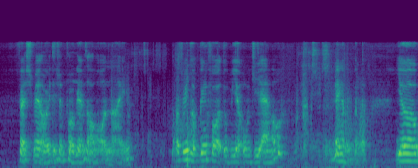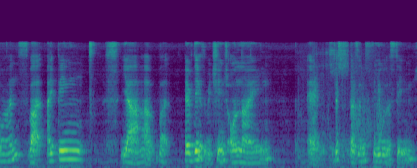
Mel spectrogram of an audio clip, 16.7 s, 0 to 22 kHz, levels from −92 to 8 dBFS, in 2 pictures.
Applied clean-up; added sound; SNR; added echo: neural separator model SepFormer DNS4.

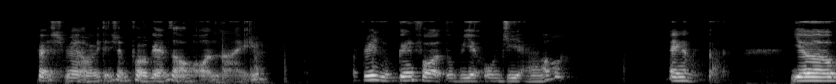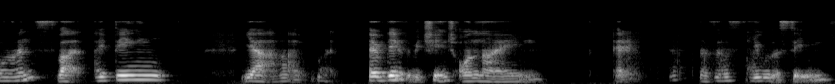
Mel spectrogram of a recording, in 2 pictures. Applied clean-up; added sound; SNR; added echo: neural mask model DeepFilterNet 3.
